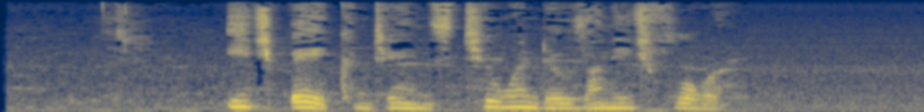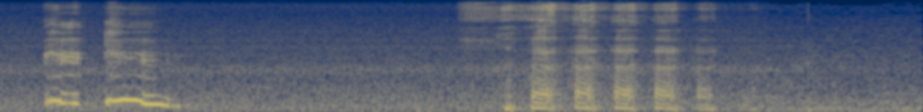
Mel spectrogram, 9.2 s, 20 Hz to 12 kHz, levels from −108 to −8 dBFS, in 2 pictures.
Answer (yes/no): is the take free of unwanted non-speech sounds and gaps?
no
